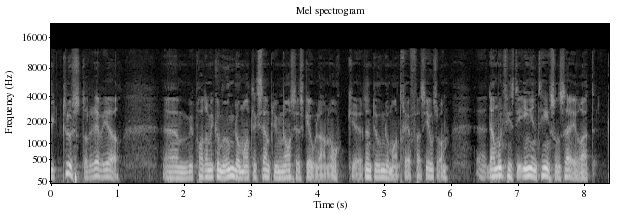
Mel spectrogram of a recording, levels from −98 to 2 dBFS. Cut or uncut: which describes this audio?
cut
